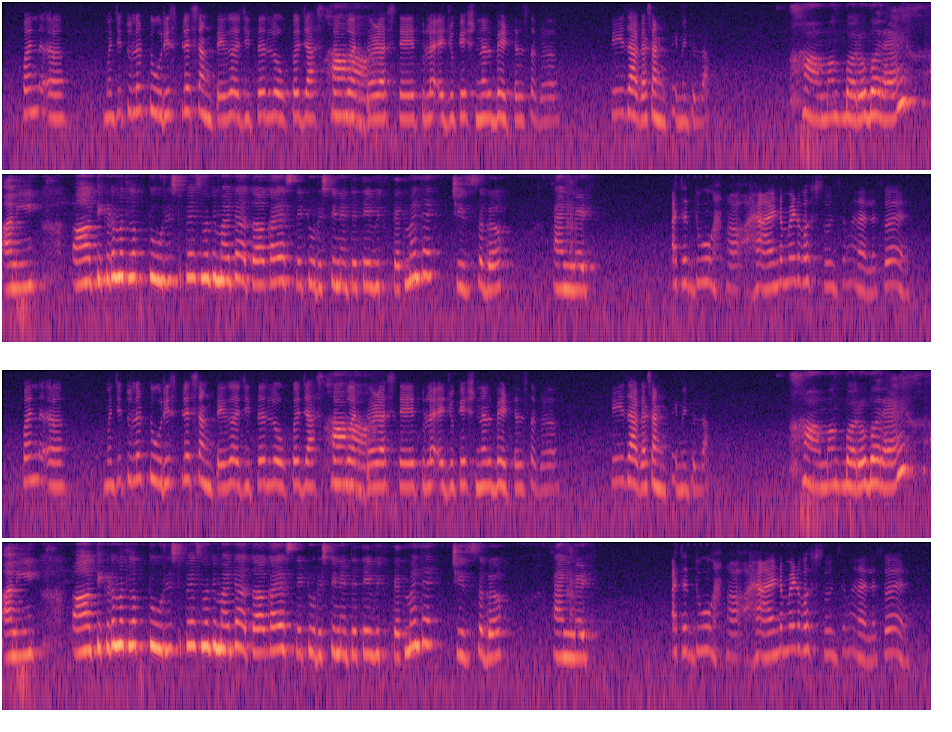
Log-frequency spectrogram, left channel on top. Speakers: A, on the right; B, on the right.
A: पण अ म्हणजे तुला टुरिस्ट प्लेस सांगते ग जिथं लोक जास्त
B: हां
A: वर्दळ
B: हां
A: असते तुला एज्यु वकेशनल भेटेल सगळं ती जागा सांगते मी तुला
B: हा मग बरोबर आहे आणि तिकडे मतलब टुरिस्ट प्लेसमध्ये माहित आहे आता काय असते टुरिस्टने येते ते विकतात माहित आहे चीज सगळं हॅडमेड
A: अच्छा तू हँडमेड वस्तूंच म्हणाल्यास होय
